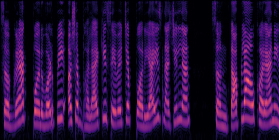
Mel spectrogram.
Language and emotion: Goan Konkani, angry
